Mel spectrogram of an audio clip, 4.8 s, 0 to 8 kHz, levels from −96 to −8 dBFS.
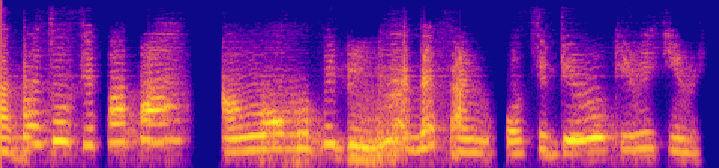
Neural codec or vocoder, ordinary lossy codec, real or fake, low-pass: codec, 44.1 kHz, 0.9 kbps, DAC; none; fake; 7.2 kHz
